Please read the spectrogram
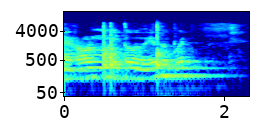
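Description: Speech only: a person talking, trailing off near the end.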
